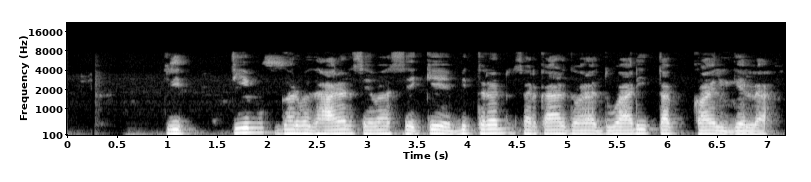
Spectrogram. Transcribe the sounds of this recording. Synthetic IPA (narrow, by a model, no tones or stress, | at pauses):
ɾi | t̪imɡəɾbʱd̪ʱaɾənseʋasekebit̪ɾənsəɾkaɾd̪waɾad̪uaɾit̪əkːəjlɡela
